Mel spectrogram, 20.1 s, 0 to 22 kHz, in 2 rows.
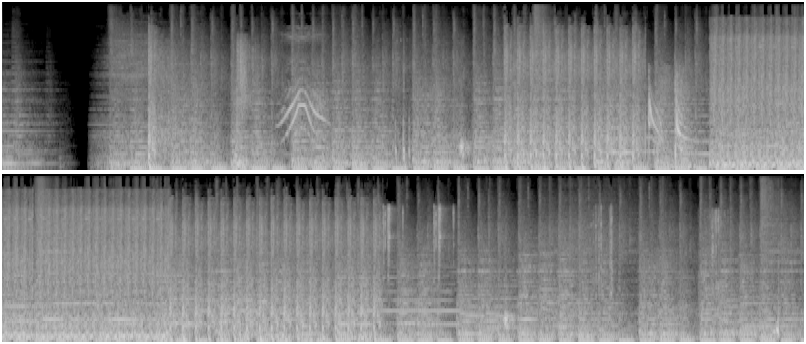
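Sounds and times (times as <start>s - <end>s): background music: 0.0s - 20.0s
automatic gunfire: 6.3s - 15.0s.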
